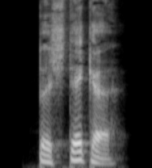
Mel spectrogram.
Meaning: nominative/accusative/genitive plural of Besteck
- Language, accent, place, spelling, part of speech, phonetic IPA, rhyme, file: German, Germany, Berlin, Bestecke, noun, [bəˈʃtɛkə], -ɛkə, De-Bestecke.ogg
